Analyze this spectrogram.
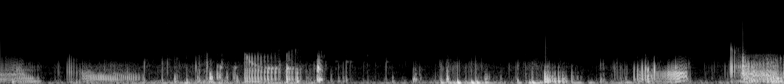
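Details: Stomach growling over 5 minutes: low gurgling rumbles and squelching bursts with a few brief higher squeaks, borborygmi.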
